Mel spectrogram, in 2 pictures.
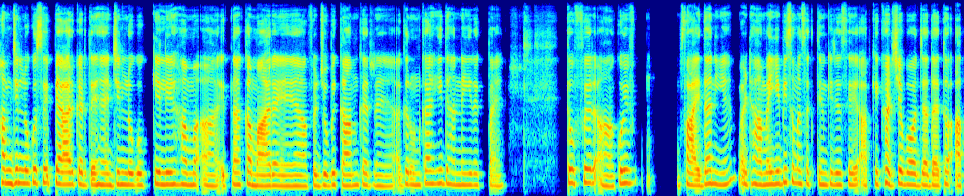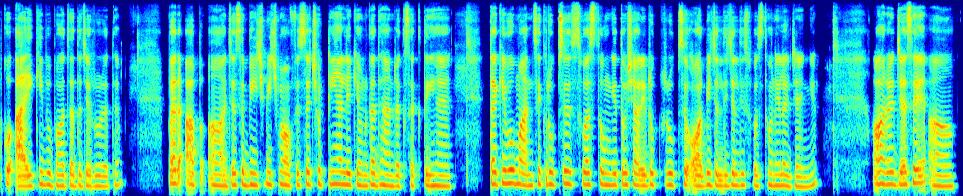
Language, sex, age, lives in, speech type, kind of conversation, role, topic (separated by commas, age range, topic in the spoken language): Hindi, female, 25-29, India, conversation, advice, advisor, आप बुज़ुर्ग माता-पिता की देखभाल की नई जिम्मेदारी कैसे निभा रहे हैं?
